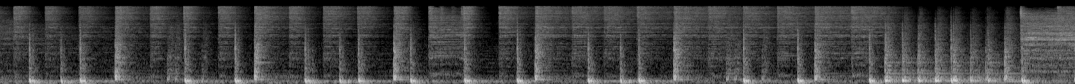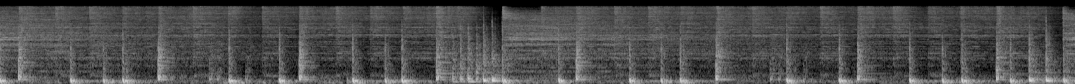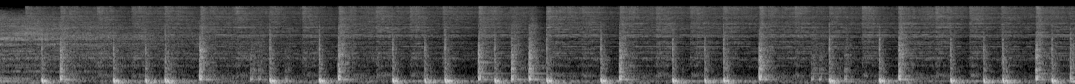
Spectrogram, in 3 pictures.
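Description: Acoustic drum kit played in a steady groove of kick, snare and hi-hat, with a quick fill about nine seconds in and crash cymbals hit about ten, sixteen and twenty-one seconds in.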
